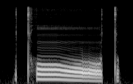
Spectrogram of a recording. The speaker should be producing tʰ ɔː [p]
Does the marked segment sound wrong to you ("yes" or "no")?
yes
